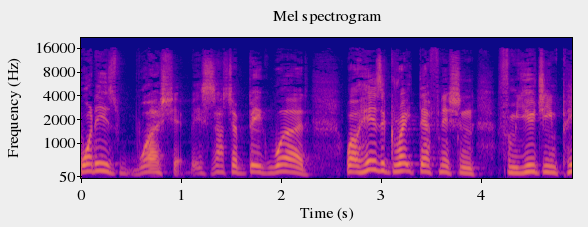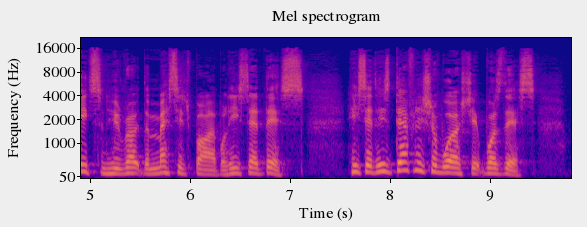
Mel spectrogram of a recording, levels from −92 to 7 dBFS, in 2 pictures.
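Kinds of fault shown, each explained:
Chunks out of order: around 4.22 to 4.26 s, a 20 ms block of the speech plays one chunk late, after the block that should follow it. Nothing is missing, but the swapped order leaves three hard joins, heard as a brief jumbled blip.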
